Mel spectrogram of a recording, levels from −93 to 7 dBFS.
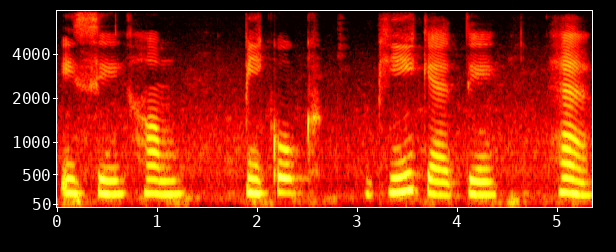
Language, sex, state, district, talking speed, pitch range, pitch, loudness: Hindi, female, Punjab, Fazilka, 65 wpm, 200-225 Hz, 210 Hz, -14 LUFS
